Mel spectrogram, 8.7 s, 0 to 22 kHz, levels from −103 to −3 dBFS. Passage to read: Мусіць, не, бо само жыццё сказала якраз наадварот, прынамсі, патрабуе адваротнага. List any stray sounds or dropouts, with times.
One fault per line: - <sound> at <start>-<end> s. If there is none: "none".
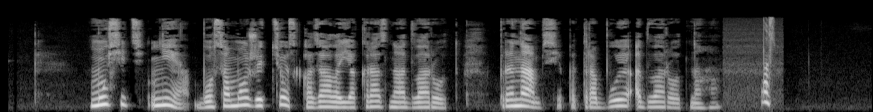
- chirp at 7.6-7.8 s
